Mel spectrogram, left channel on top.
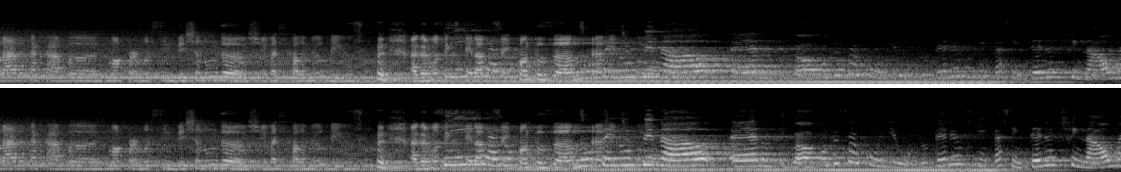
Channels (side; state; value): both; normal; correlation 0.64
